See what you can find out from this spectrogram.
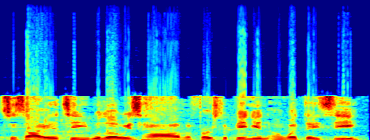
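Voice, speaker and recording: Man, early forties, raised in the United States, lightly high pitch, interviewee, busy crowd. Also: steady tone, normal speed, rough recording. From born in Colombia, raised in the United States. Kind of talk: interview answers. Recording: busy public place, crowd noise. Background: crowd noise.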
